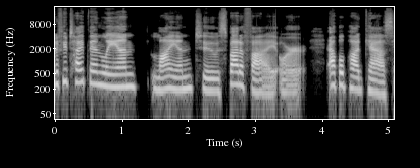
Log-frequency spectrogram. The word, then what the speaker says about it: Lyon: Lyon is Lyon, but it's pronounced like the animal, and .com.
